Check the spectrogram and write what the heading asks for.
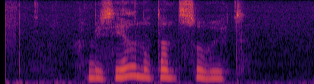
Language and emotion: Russian, sad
